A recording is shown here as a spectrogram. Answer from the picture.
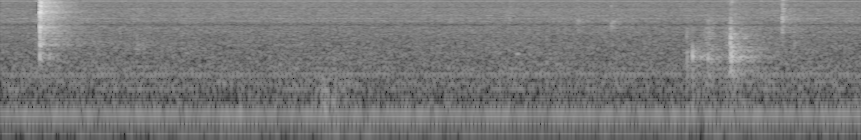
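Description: Small objects being handled: one sharp click just after the start and faint rustling and tapping near the end, over a steady low hum.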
